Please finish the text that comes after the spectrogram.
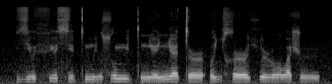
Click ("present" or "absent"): absent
